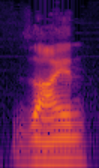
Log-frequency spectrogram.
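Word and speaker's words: זין: the Zion Zion uh looks very similar to the vov but it's a little bit more zigzaggy all right so zigzag maybe that'll help you remember the difference and notice the difference and that makes the z sound Zion and uh so let's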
